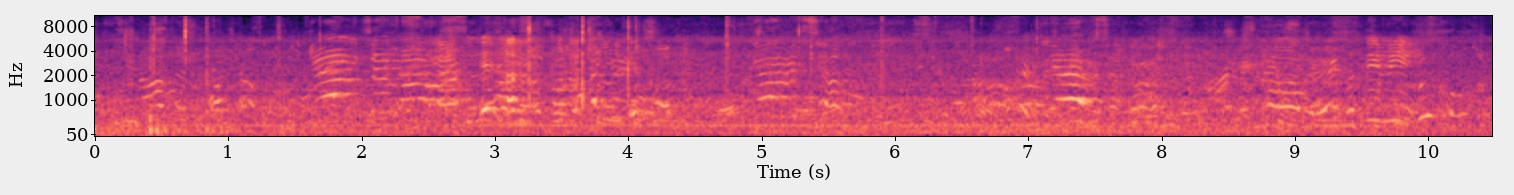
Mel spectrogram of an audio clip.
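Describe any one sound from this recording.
Young boys shout and cheer excitedly outdoors.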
